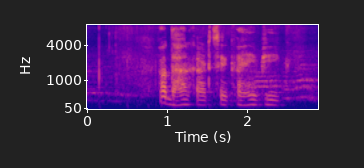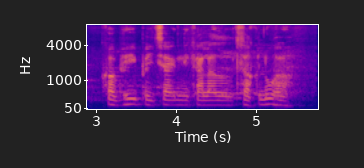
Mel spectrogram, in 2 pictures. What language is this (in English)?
Magahi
